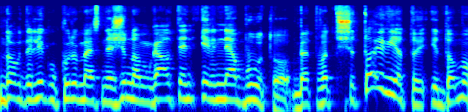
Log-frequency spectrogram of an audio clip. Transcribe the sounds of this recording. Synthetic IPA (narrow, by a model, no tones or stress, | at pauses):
d̪ɐʊkd̪ɐlʲiːkuːkʊɾʲuːmʲɛsnʲɛʒʲɪnoːmɡɐlˠt̪ʲɛnɪrnʲɛbuːt̪ṵbʲɛt̪ʋɐt̪ʃʲɪt̪oːjʋʲiɛt̪oːjʔiːd̪oːmʊ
